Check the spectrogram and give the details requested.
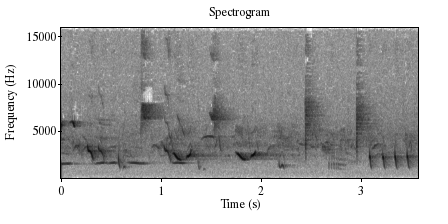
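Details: Thrush nightingale song given slowly and solemnly with pauses between phrases: clear whistled and slurred notes, a few downward swoops, then a fast, evenly spaced run of five or six loud repeated notes.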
